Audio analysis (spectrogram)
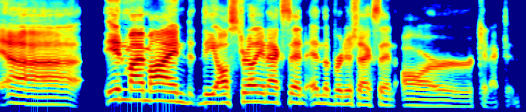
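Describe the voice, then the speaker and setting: A man's voice: on the high side, lively intonation, unhurried, sharp tone, smooth, no room sound. A man casually chatting as a podcast co-host, rambling with lots of fillers and laughing easily. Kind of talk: casual chat.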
